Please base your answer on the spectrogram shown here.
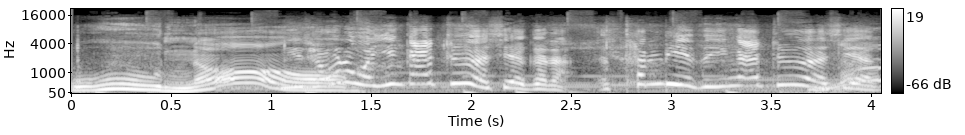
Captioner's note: speaking foreign language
